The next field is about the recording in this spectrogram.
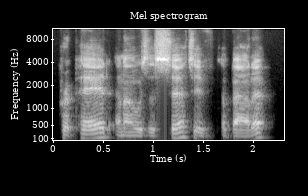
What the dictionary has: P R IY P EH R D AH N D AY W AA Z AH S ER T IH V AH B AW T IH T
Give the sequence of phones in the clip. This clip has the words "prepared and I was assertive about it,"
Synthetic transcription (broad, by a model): P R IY P EH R D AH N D AY W AA Z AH S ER T IH V AH B AW T IH T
